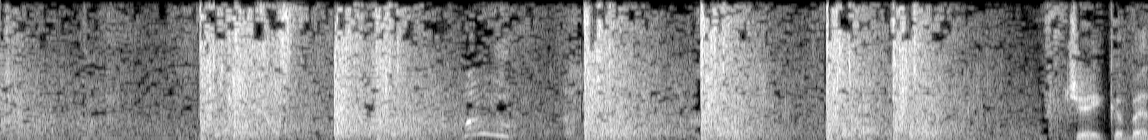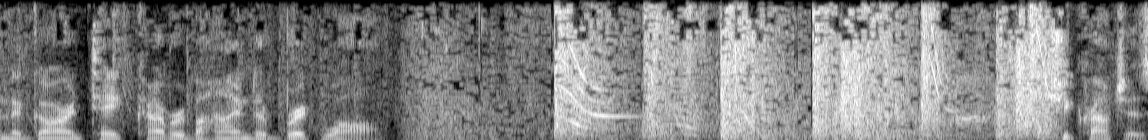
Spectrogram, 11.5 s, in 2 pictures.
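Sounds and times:
gunfire exchanged between officers: 0:00.0 - 0:05.2, 0:07.8 - 0:11.3
speech: 0:05.4 - 0:07.9, 0:11.0 - 0:11.4.

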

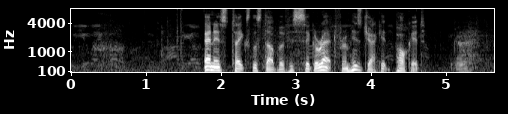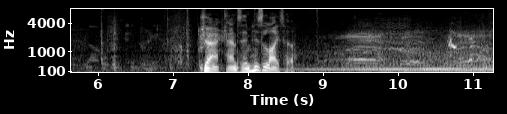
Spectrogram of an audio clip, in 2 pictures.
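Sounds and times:
speech: 0:01.8 - 0:05.4, 0:07.4 - 0:08.8
sheep bleating leaving a livestock transporter: 0:09.1 - 0:11.2.

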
